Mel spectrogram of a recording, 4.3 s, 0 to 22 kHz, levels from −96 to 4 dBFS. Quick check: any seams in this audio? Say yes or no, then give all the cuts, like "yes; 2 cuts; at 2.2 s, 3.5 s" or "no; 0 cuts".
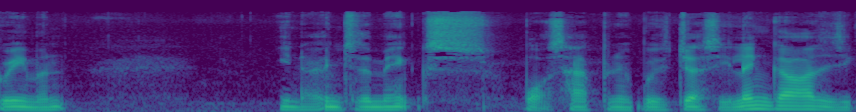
yes; 2 cuts; at 1.6 s, 3.2 s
